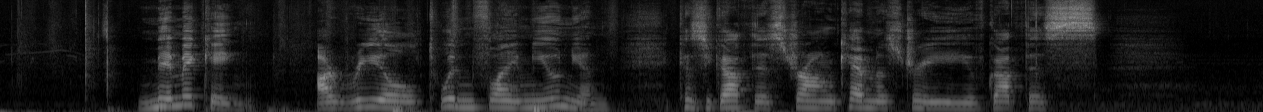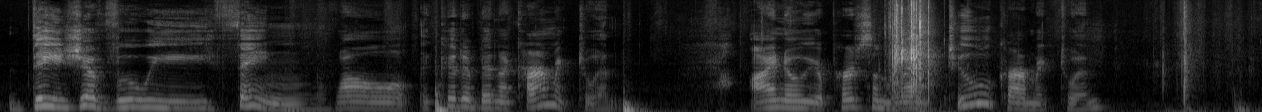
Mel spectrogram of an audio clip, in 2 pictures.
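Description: A woman talks calmly and warmly into a close microphone.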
